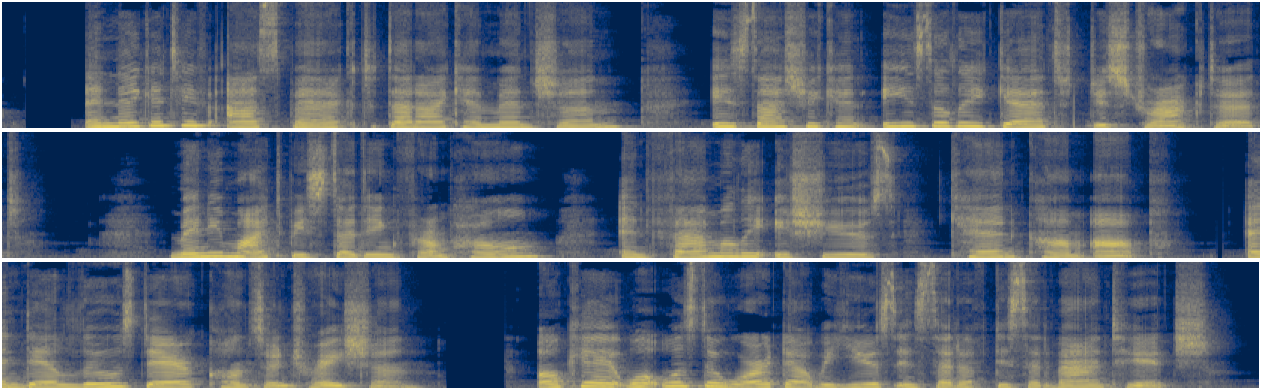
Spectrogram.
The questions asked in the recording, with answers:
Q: Okay, what was the word that we used instead of disadvantage?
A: Yes, you are right. Negative aspect.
